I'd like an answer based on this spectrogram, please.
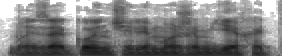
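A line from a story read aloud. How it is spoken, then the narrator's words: Quiet. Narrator (Russian): тихо сказал Рон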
